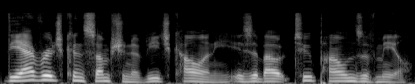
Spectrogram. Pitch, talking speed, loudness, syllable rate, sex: 140 Hz, 175 wpm, -20 LUFS, 5.0 syllables/s, male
